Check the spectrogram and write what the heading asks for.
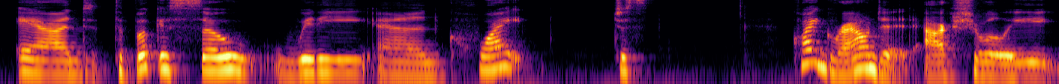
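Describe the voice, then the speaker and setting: A woman chatting casually about books she has been reading, with many fillers, restarts and frequent laughs. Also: mid-range voice. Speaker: book vlogger. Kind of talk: casual book chat.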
